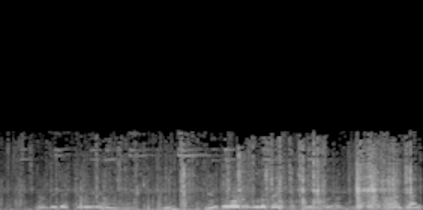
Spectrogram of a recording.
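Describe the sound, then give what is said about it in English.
Steady clopping hoofbeats and wooden knocks from a caravan of bullock carts rolling along a highway near Bokaro, India, at midnight, with voices calling over the rhythmic clatter and a creaking, uneven rumble throughout. “I thought of that caravan, of those bullock carts, a few nights later, when I joined a train.”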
